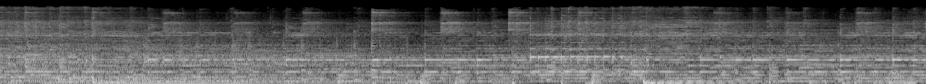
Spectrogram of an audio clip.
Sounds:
playing sitar

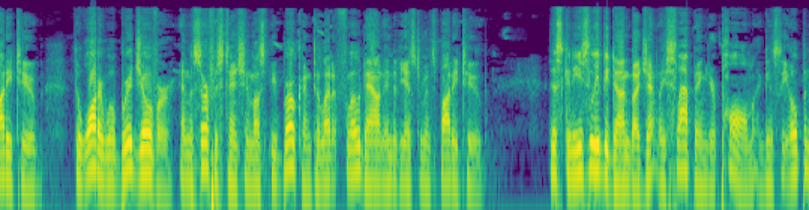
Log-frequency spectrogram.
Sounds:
speech

